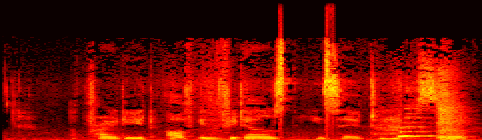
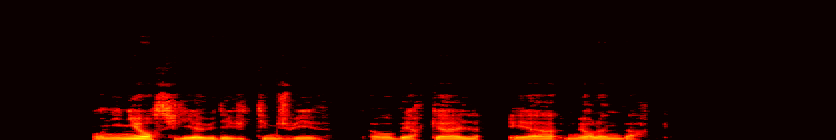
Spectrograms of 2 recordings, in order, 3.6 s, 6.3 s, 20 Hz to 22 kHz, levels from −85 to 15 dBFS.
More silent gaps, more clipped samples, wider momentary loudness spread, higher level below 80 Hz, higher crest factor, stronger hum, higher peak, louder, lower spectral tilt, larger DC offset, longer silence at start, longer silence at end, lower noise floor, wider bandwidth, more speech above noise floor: neither; neither; about the same, 12 LU vs 14 LU; first, -44 dBFS vs -70 dBFS; second, 16 dB vs 22 dB; neither; first, 0 dBFS vs -4 dBFS; first, -14 LUFS vs -23 LUFS; second, -1.5 dB/octave vs -6 dB/octave; neither; about the same, 0.65 s vs 0.7 s; second, 0.05 s vs 1.45 s; second, -44 dBFS vs under -90 dBFS; first, 16.5 kHz vs 9 kHz; second, 28 dB vs over 67 dB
